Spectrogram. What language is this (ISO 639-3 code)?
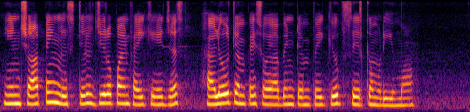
tam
